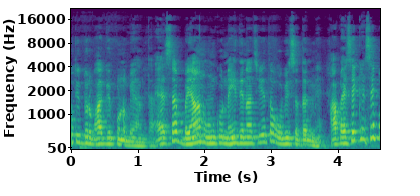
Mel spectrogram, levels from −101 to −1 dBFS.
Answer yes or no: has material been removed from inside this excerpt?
yes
